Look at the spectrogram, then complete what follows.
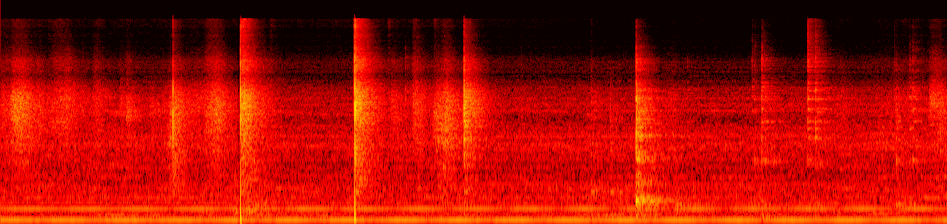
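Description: Popcorn kernels starting to pop in hot oil and salt in a pan: about half a dozen scattered sharp pops at irregular intervals, the loudest about three and a half seconds in.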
